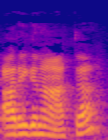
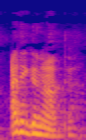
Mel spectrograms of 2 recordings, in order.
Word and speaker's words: oreganata: So we have ham, the carciofi oreganata. Go ahead, say it. Did she say it right? No? So say it. Carciofi. Oreganata. Oreganata, yeah. My pronunciation isn't that different.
